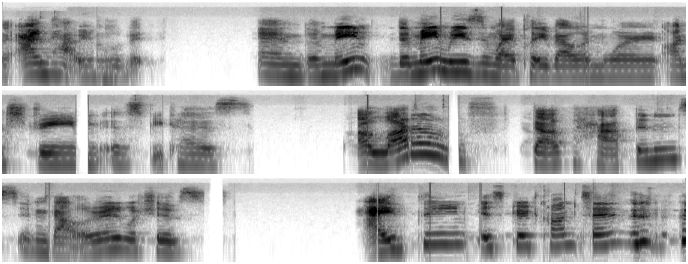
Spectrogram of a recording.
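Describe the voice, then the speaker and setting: Here a woman speaks at a fairly slow pace. Her pitch is medium. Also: lively intonation. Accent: slight Vietnamese. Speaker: streamer. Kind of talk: casual chat. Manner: halting.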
